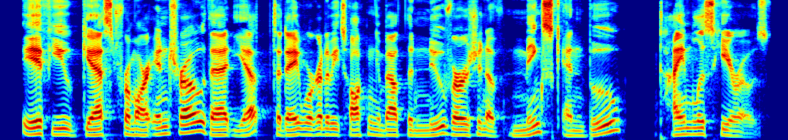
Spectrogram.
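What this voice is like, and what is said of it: Sick, congested voice. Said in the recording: “my voice is really not where it should be right now ... sniffles and coughs and throat clearings”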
